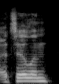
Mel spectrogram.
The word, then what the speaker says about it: Attilan: Attilan, yeah, Attilan.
